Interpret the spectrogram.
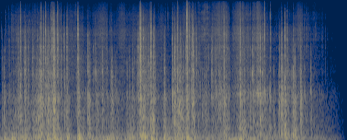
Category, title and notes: Sound effects > Objects / House appliances
OBJBag-Blue Snowball Microphone, CU Paper, Close Top Nicholas Judy TDC
Closing a paper bag top.
bag, Blue-brand, Blue-Snowball, close, foley, paper, top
